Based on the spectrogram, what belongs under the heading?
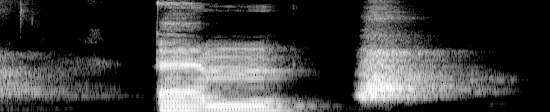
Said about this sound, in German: Ich bin, hörst du? Da ist es. Da bellt sie.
